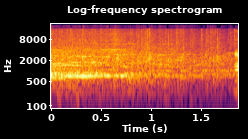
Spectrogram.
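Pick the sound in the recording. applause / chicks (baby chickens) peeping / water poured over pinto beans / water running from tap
applause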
